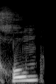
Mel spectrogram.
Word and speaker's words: hoon: Y también es una película de primerizo también es su director Kim J. hoon Eh, H-O-O-N, no Hum como yo,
